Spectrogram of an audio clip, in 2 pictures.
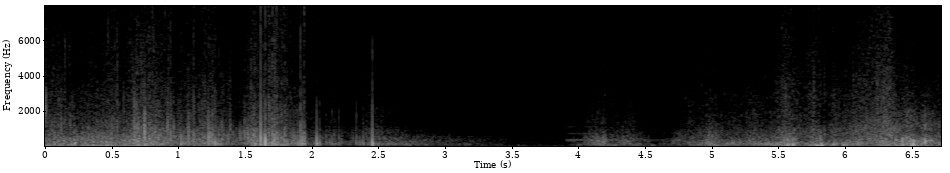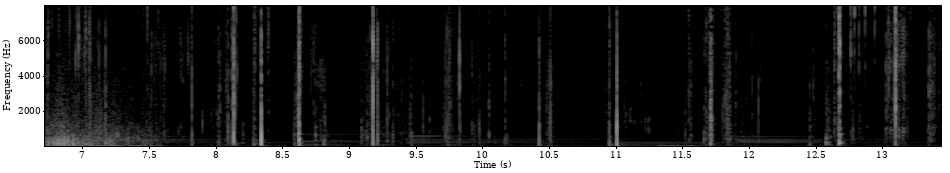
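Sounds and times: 
dense rustling crunching: 0:00.0 - 0:02.4, 0:04.1 - 0:13.4
sharp sparse clicks and crackles: 0:00.0 - 0:02.7, 0:05.8 - 0:13.4.

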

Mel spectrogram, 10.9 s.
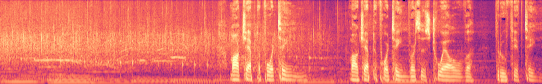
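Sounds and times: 
audience clapping hands: 0:00.0 - 0:08.0
speech: 0:04.6 - 0:06.1, 0:07.0 - 0:10.8.

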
